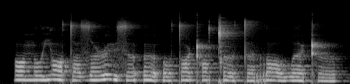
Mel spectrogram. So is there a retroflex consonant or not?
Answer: yes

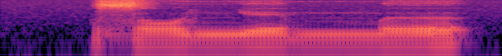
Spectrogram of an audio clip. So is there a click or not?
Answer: no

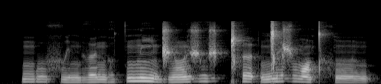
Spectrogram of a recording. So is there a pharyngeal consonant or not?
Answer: no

